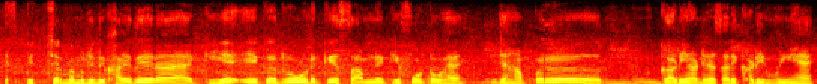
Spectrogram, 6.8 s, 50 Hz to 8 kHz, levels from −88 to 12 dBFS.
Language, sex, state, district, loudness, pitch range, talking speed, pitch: Hindi, male, Chandigarh, Chandigarh, -14 LUFS, 165-190 Hz, 230 wpm, 180 Hz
